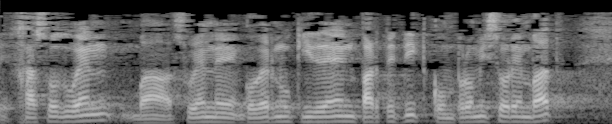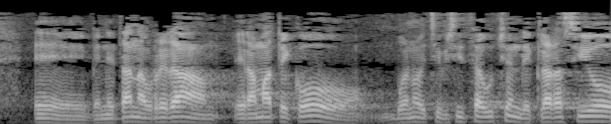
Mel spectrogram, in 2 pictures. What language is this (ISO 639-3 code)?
eus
